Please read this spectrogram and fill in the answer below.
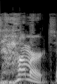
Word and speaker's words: Hummert: I haven't forgotten hummert am I saying your name correctly you are saying it correctly there we go hummert is on the line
